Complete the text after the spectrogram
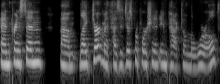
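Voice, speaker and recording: Against a quiet background, a woman with a high pitch talks at a fairly quick pace. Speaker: university sustainability director. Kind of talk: webinar moderator introduction. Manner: frequent filler ums.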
